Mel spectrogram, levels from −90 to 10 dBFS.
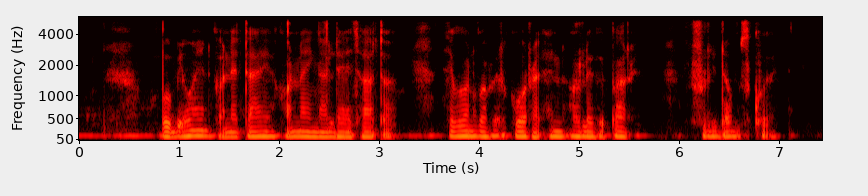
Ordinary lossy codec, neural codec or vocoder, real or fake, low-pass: AAC, 32 kbps; codec, 16 kHz, 4 kbps, X-Codec, HuBERT features, trained on LibriSpeech; fake; 5.4 kHz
